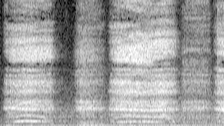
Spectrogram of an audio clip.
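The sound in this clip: Strained gasping and labored breathing from a woman struggling for air as she limps out of an elevator: a few harsh, ragged gasps over a steady low background.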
